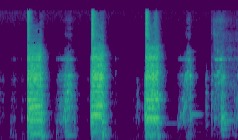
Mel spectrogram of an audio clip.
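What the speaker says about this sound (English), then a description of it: "if you don't lift up your fingers high enough above the fretboard, you're gonna get this string scratching noise" Distorted electric guitar slides between power chords, with four sharp, loud chord bursts separated by quieter scratchy string noise from fingers dragging along the fretboard.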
